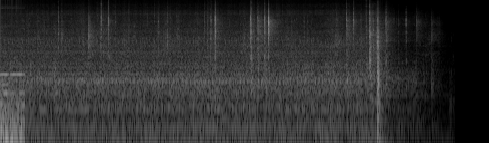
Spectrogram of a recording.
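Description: A loud music hit cuts off about half a second in. Then a steady low hum with scattered clicks and crackles runs on, with one sharp thump about six seconds in, and fades out to silence shortly before the end.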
